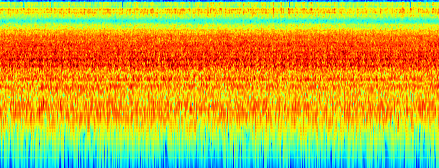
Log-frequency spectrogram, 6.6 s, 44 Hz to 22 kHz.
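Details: 2016 Toyota 4Runner engine making a loud, harsh diesel-like knocking clatter at idle and lower RPMs, under the exhaust hum.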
